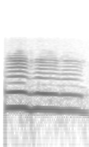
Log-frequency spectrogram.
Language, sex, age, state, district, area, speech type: Hindi, female, 18-30, Uttar Pradesh, Jaunpur, rural, conversation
